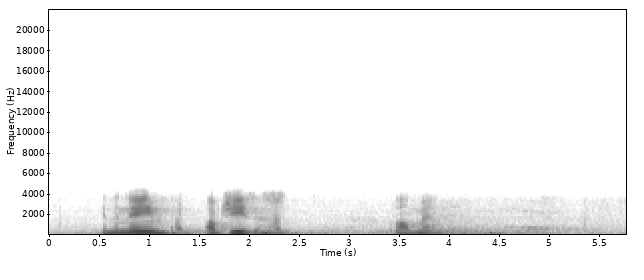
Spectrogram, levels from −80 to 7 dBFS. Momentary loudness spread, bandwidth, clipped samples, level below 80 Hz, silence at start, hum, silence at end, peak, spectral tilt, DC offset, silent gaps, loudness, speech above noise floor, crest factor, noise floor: 24 LU; 4.5 kHz; under 0.1%; -40 dBFS; 0.3 s; none; 0.6 s; -12 dBFS; -11 dB/octave; under 0.1%; none; -27 LUFS; 27 dB; 18 dB; -53 dBFS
